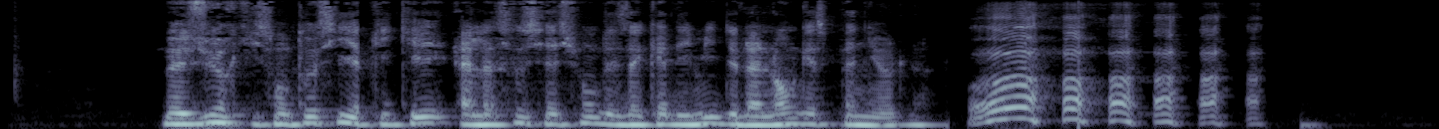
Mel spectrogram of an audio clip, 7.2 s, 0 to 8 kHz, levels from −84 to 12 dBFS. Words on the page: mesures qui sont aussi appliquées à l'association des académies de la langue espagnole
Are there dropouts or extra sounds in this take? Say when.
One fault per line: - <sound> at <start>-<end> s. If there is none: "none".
- laugh at 4.8-6.4 s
